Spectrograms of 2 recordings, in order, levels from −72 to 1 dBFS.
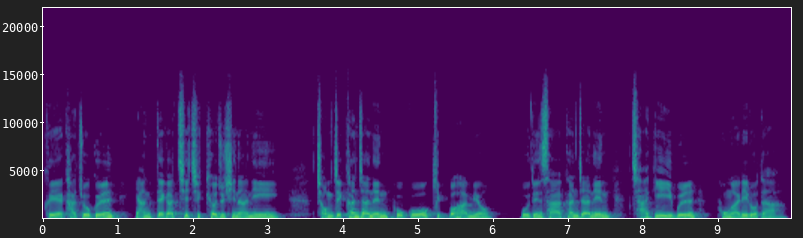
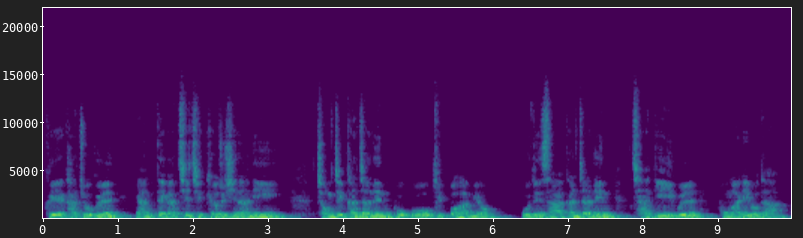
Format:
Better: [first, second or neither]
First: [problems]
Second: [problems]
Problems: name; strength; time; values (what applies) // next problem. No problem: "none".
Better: first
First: none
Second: room echo; slight; dies away in 0.4 s // off-mic speech; far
